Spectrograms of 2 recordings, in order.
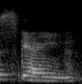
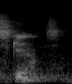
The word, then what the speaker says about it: skein: What is a skein? Ah, okay. Skeins are... I actually mispronounced it. I thought it was skins.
